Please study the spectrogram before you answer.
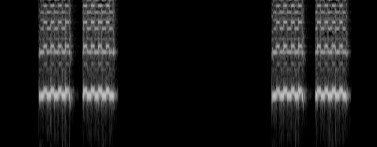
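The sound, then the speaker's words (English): A telephone rings loudly on its own: two rings, each a pair of short bright bell bursts, separated by a silent pause. “The phone rings.”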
